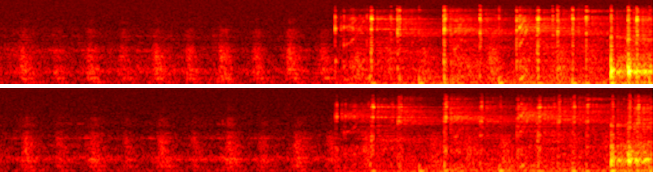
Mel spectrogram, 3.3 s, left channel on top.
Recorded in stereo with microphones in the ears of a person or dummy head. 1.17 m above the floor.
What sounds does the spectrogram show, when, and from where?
1.7 s scissors: 45° left (ahead or behind), 1.1 m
